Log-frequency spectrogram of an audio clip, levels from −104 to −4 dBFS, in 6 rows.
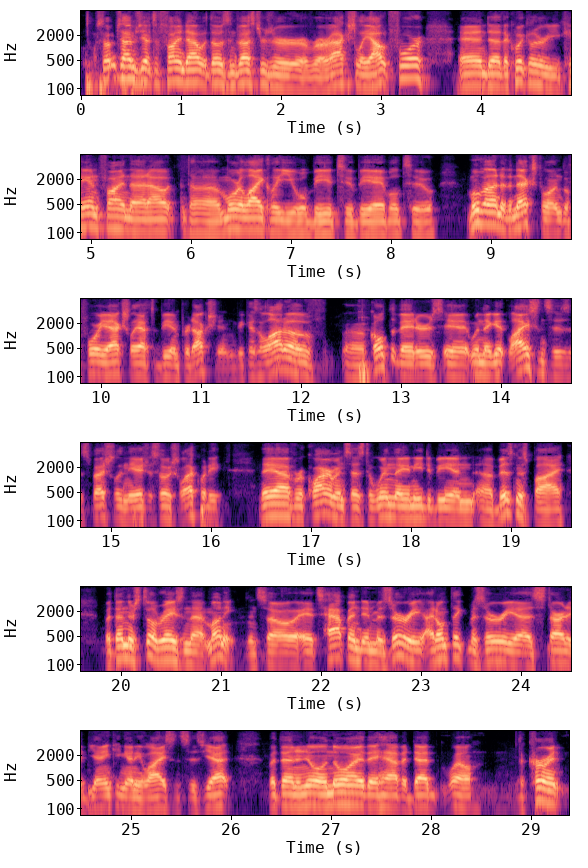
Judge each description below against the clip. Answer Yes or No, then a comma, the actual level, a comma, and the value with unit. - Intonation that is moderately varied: Yes, average, 4.7 semitones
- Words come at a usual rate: No, fast, 230 wpm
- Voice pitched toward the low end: Yes, low, 115 Hz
